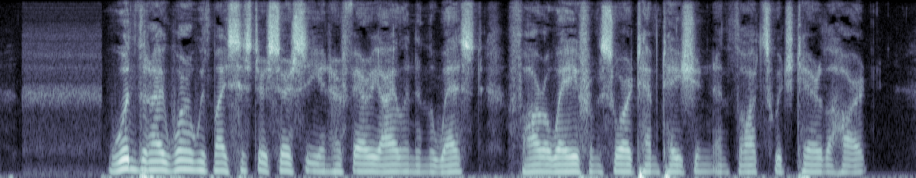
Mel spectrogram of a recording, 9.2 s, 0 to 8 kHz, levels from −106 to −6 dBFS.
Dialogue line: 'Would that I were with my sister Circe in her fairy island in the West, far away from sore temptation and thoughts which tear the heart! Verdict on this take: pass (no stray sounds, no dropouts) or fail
pass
